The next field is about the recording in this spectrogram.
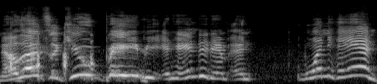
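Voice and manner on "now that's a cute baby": put-on huge man's voice, higher and louder. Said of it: "same voice".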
